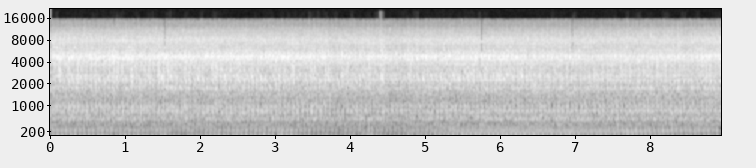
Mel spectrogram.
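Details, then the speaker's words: Truck-mounted generator after new generator head and smaller pulley, head at 3600 rpm and engine about 1950 rpm: steady, even drone, quieter, with the earlier high-pitched squeal gone; runs smoothly. "okay we got the generator generator heads running at 3,600 rpm and the the engines running at about 1950 so you see it's a little bit quieter and a squeal is gone"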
